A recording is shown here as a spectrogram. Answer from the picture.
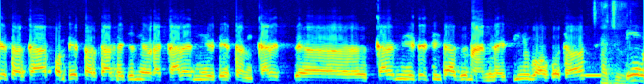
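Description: Speech only: a man talking without a break, his voice thin as over a telephone line, with one drawn-out syllable about three seconds in.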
